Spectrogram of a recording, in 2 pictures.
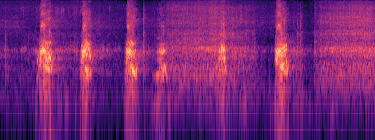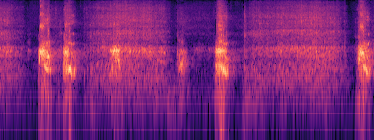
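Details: Boston Terrier, a male, is pissed off at a push lawnmower, giving sharp, harsh barks in a steady run, roughly one or two a second, with a growly edge and mechanical noise beneath.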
